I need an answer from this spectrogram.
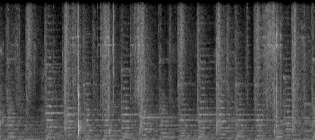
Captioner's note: sizzling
